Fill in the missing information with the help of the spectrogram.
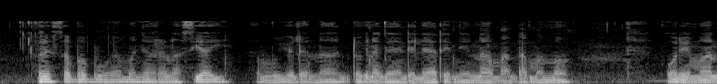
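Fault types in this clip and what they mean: AAC compression: throughout, the speech has nothing above 7.7 kHz and sounds dull, smeared and warbly, likely from coarse AAC-LC quantisation at a low bitrate near 24 kbps.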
